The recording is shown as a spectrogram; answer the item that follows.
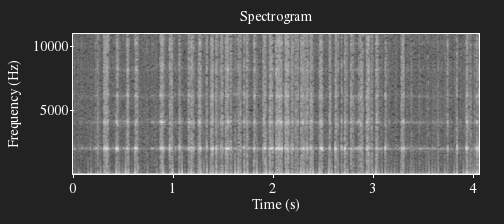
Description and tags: Earth City 5rip
A sample from a databent file in Audacity. Use and abuse at will :)
raw, glitch, sample, databending, unprocessed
